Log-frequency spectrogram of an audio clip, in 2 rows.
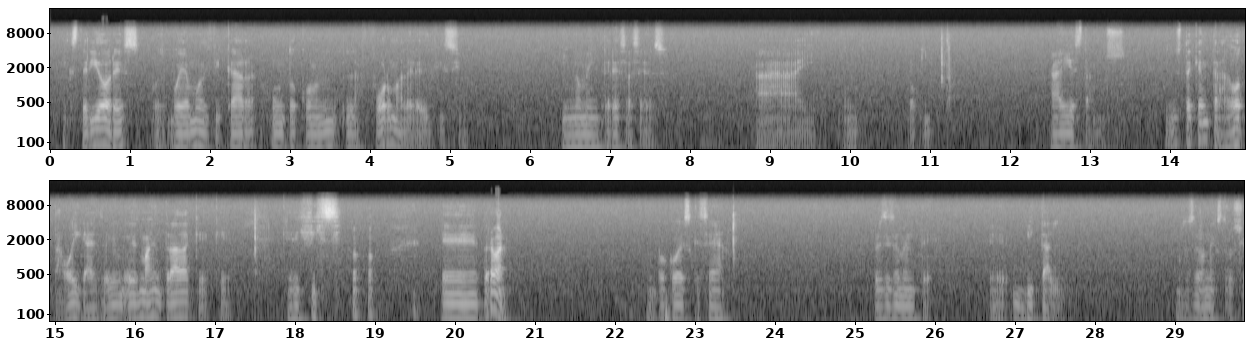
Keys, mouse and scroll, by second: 0.3 shift+right click, 0.7-1.5 shift+scroll down 2, 1.7 middle click, 1.7-2.7 scroll up 3, 2.9 middle click, 3.9 scroll down 2, 4.4-6.5 middle drag, 6.7 scroll up 2, 7.7-10.5 drag, 10.7 scroll down 2, 11.2 Tab, 11.7-14.0 middle drag, 14.7-15.1 scroll down 2, 15.2-15.6 scroll up 2, 17.5 Tab, 23.1 right click, 24.4 shift+right click, 25.8 shift+right click, 26.5 shift+right click, 28.1 shift+right click, 28.9 shift+right click.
